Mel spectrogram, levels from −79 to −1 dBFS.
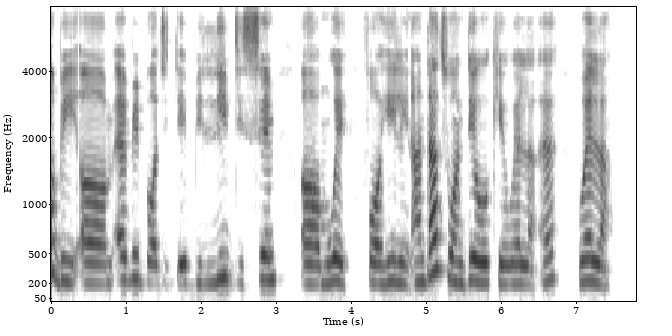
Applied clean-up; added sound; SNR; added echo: none; none; none; none.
